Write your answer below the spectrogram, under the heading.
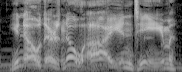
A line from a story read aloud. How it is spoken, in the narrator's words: Richter shouted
